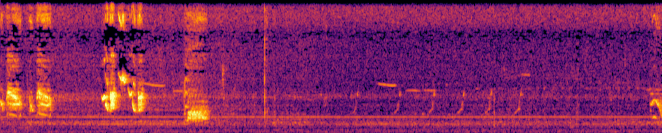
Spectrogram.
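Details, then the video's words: Migrant male brown thrasher back for May, giving a few sharp, scratchy song phrases in the first seconds, then a quiet stretch with only faint high ticks and a steady background hum. "Thrasher Sings the May"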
